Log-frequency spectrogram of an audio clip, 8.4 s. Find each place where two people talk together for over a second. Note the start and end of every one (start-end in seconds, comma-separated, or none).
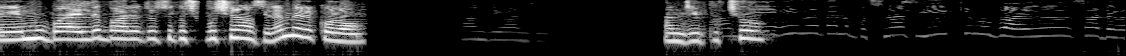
none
